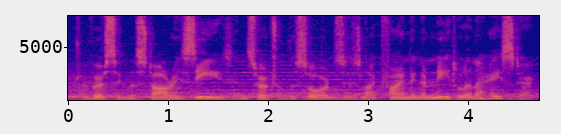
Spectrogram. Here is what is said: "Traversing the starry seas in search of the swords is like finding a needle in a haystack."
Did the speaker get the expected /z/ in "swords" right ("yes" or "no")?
yes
